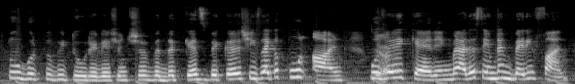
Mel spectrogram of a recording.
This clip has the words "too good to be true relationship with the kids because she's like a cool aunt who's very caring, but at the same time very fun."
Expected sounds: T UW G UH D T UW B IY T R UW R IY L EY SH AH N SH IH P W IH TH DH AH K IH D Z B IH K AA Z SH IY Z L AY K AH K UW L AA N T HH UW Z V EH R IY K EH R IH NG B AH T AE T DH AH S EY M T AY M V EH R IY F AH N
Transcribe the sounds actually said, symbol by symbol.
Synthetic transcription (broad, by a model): T UW G UH D T UW B IY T UW R IY L EY SH AH N SH IH P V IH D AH K IH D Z B IH K AA Z SH IY Z L AY K AH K UW L AA N T HH UW Z V EH R IY K EH R IH NG B AH T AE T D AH S EY M T AY M V EH R IY F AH N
